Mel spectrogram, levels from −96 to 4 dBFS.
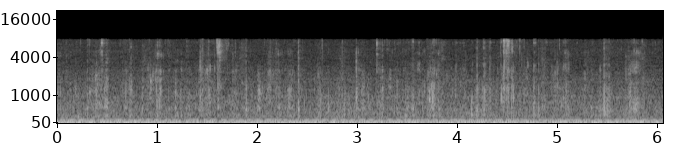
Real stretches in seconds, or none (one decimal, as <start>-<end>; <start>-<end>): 1.8-6.1

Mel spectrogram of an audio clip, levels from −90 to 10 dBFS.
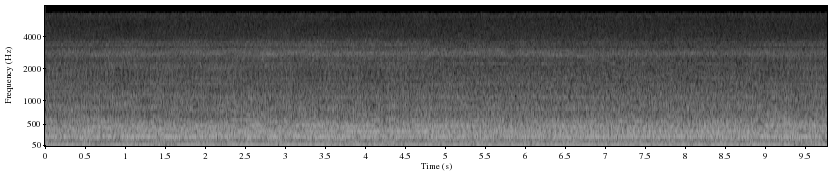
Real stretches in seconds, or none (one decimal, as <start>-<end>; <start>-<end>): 4.8-8.8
